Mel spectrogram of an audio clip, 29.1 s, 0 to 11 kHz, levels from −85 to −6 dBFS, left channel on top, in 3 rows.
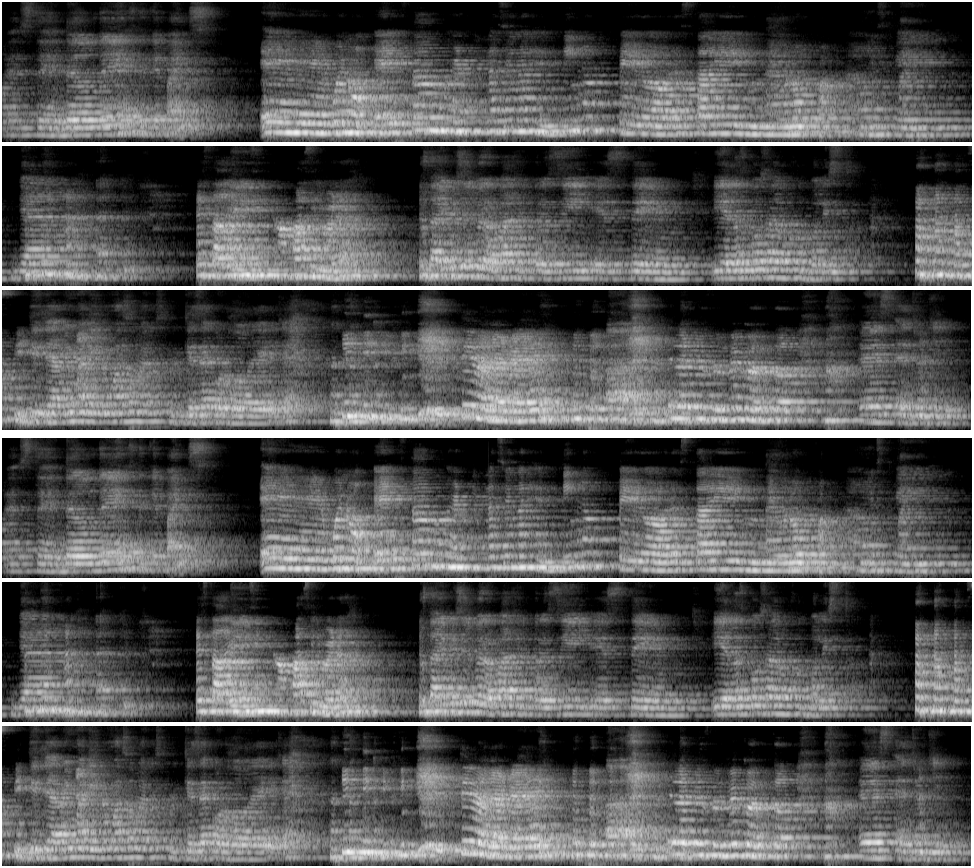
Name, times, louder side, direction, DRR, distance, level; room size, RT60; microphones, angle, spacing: voice 1, 0.0-1.9 7.6-10.9 12.0-12.2 14.0-16.5 16.8-18.2 19.7-23.0 25.4-26.2 28.0-28.9, right 1 dB, 20° right, -5 dB, 0.3 m, -27 dB
voice 2, 2.6-8.2 8.6-9.2 9.9-10.5 11.6-13.3 13.9-14.0 18.8-19.7 20.1-20.2 22.8-27.8 28.6-28.7, right 1 dB, 70° right, -2 dB, 0.5 m, -22 dB
2.1 x 2.1 x 3.4 m, 1.5 s
head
